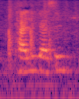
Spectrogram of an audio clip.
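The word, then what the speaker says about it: phthalic acid: ठीक है, तो देखिए इसे हम क्या कहते हैं, दिस इज थैलिक एसिड, ठीक है, this is आइसोथैलिक एसिड, P silent of course, ठीक है, और this is going to बी टेरिफ्थैलिक एसिड।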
